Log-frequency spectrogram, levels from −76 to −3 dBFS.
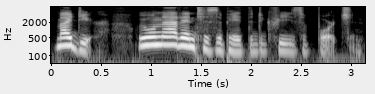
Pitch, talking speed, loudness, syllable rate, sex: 190 Hz, 190 wpm, -17 LUFS, 6.3 syllables/s, female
